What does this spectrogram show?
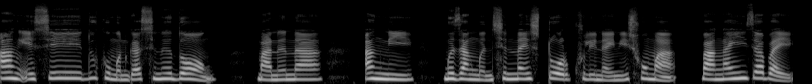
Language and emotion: Bodo, sad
